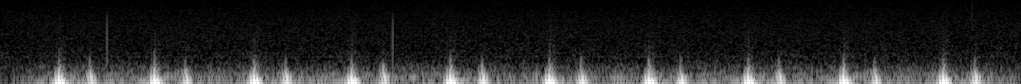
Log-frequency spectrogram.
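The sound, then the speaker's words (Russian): Heart sounds heard by auscultation through a stethoscope: steady, low, muffled lub-dub pairs repeating at a calm, even pace, about one beat per second, with a faint hum between beats and no talking; the first tone is heard more faintly than the second. “Обратите внимание, что первый тон был слышен хуже второго.”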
